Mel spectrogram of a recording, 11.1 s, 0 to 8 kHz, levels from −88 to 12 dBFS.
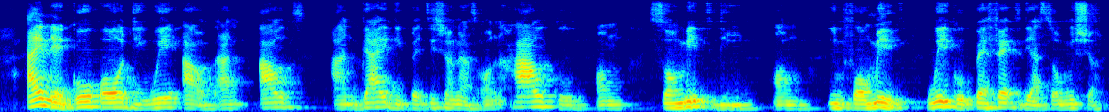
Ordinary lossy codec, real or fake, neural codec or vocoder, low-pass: none; fake; codec, 16 kHz, 4 kbps, FunCodec, trained on LibriTTS, 50 frames a second; none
